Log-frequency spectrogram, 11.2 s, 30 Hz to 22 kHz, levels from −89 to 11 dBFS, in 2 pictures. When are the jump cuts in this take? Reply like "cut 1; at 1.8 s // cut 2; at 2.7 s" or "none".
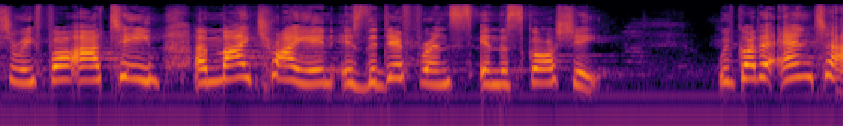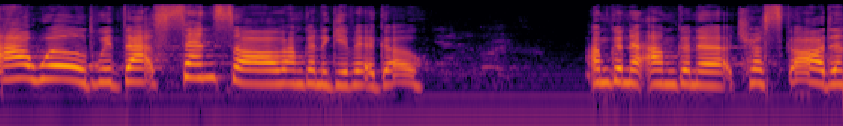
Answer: none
